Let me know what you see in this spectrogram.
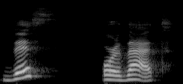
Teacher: it's pronounced with the tongue between the upper and the lower teeth it's quite easy to pronounce here's how to write the isolated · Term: voiced sound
